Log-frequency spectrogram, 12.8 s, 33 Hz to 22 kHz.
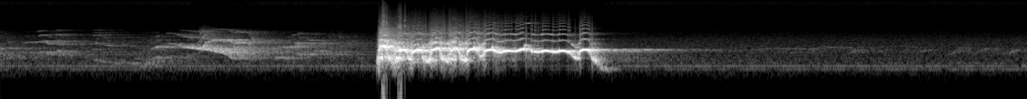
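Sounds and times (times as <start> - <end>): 
coyote howling: 1.9 - 8.4.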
